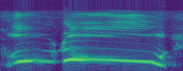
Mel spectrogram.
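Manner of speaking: squeaky high fake panic; mock alien panic. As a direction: squeal it like a cartoon victim. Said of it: "The aliens are like".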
